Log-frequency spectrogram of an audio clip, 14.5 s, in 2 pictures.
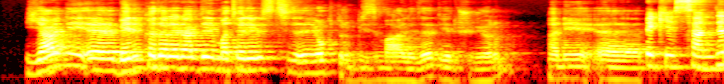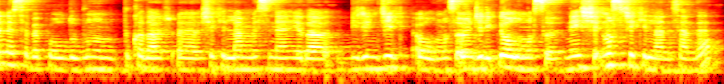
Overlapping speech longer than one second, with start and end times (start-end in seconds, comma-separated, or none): none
